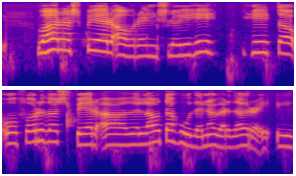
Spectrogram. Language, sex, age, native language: Icelandic, female, 18-19, Icelandic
